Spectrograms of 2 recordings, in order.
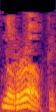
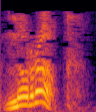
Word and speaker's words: Noroc: I thought it was Noroc, but I think it's Noroc. It's a long O. Noroc.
